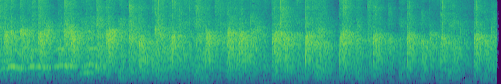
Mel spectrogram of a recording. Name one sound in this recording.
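A stringed instrument is strummed in a quick, steady rhythm.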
